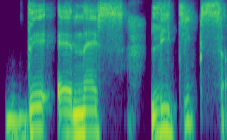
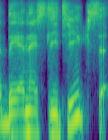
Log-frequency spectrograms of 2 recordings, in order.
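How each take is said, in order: First: "D N S Lytics" spelled letter by letter, slow and careful; "D N S Lytics" said slowly, each letter distinct. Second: Said in the usual way. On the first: Shown as a demonstration. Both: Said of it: "c'est comme ça qu'il s'appelle".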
